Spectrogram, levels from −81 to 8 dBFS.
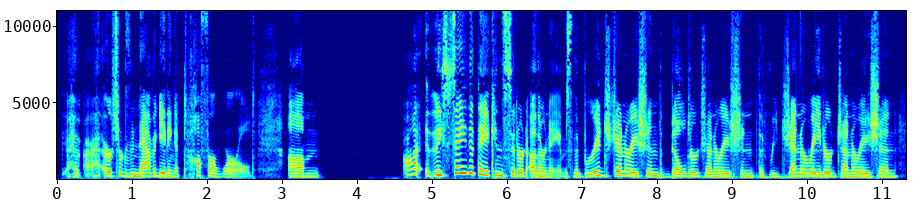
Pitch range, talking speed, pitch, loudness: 195-235 Hz, 140 wpm, 210 Hz, -20 LUFS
